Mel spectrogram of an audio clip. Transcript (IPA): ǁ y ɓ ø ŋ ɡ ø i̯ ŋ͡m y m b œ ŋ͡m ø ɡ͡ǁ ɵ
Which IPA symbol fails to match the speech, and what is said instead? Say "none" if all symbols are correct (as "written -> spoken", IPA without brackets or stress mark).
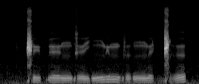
œ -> ɵ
